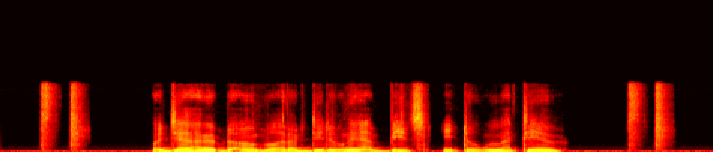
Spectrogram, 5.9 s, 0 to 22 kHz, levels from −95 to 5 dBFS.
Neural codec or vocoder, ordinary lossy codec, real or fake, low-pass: autoencoder, 22.05 kHz, a latent of 192 numbers a frame, VITS, trained on many speakers; MP3, 96 kbps; fake; 9.9 kHz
